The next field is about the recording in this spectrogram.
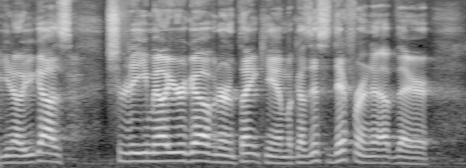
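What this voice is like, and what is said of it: Kentucky accent. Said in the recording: “She's in Kentucky, where I'm from. That's where the accent's from”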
